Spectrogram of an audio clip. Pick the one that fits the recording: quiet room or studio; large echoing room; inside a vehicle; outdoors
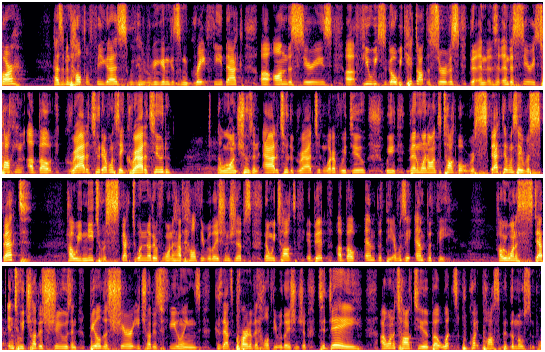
large echoing room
